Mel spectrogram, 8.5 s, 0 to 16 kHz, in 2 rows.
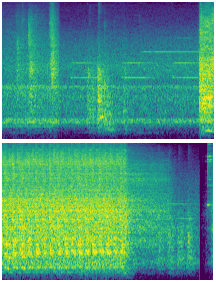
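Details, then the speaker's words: Subaru STI after winter storage, cranked with 15 A fuse pulled so it won't start, to prime oil: about three seconds of steady starter whirring with no firing. "once that's pulled you're good to go here so just this guy right here it's a 15 amp fuse once you pull that it won't actually turn over and you can prime your oil"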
